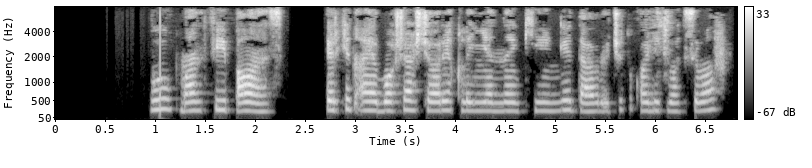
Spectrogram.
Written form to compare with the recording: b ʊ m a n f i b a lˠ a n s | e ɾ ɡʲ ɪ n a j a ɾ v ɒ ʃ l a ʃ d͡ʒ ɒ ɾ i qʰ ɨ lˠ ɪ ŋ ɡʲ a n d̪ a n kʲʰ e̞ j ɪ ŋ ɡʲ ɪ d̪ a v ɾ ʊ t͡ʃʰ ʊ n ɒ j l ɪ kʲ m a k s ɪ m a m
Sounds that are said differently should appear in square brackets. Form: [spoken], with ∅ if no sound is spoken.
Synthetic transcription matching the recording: b ʊ m a n f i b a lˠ a n s | e ɾ [kʲ] ɪ n a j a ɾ [b] ɒ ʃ l a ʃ d͡ʒ ɒ ɾ i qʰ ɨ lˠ ɪ ŋ ɡʲ a n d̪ a n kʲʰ e̞ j ɪ ŋ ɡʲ ɪ d̪ a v ɾ ʊ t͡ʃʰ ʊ n ɒ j l ɪ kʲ m a k s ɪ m a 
